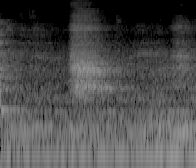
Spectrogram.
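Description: A woman's single hard, breathy exhale of exertion about a second in, over a low steady hum.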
